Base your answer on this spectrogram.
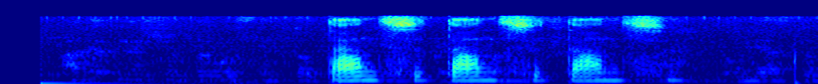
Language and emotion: Russian, neutral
